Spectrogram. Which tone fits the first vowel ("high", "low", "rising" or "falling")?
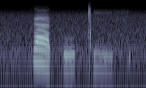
falling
